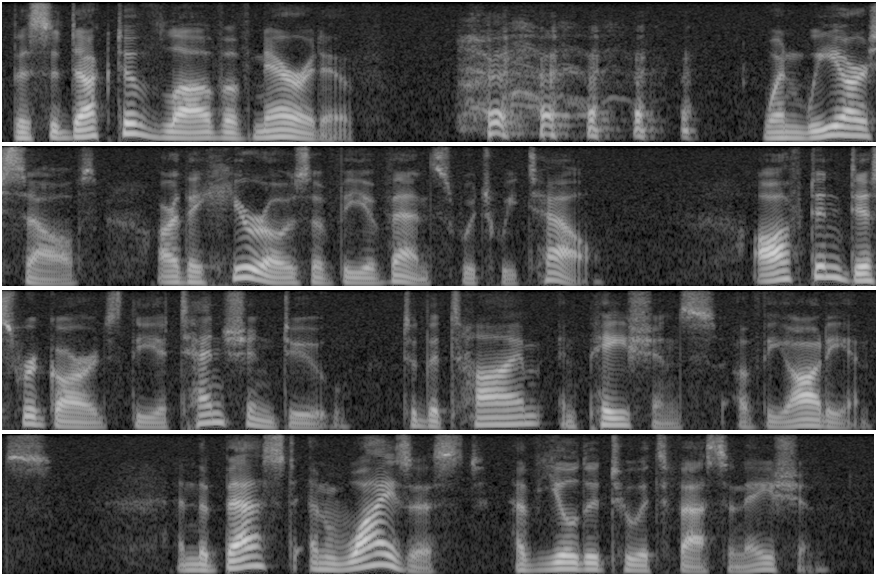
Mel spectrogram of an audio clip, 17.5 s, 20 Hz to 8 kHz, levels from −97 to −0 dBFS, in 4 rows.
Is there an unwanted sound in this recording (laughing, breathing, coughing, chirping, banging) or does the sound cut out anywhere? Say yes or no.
yes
